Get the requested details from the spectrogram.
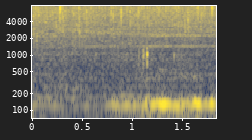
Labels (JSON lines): {"label": "anthrophony, boat engine", "recorder": "SoundTrap 500"}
